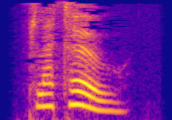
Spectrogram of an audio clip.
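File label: "plateau", English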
